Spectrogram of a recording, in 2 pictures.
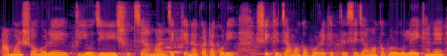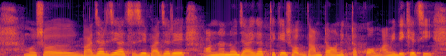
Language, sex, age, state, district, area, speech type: Bengali, female, 30-45, West Bengal, Paschim Bardhaman, rural, spontaneous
